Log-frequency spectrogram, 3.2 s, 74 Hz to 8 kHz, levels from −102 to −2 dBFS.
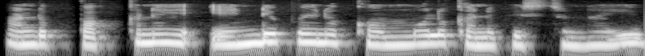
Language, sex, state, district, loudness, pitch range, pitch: Telugu, female, Andhra Pradesh, Visakhapatnam, -16 LUFS, 190-225 Hz, 195 Hz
